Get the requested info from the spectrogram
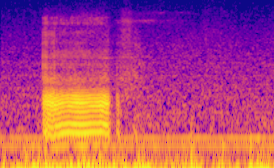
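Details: Sleeping English Bulldog giving a single rough, buzzy snore lasting about a second, followed by a softer short exhale and quiet breathing over a constant low hum in a small room.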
